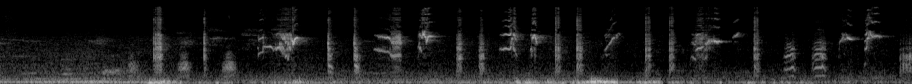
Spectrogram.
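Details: A Javan myna, suddenly stressed after hearing another Javan myna, pours out sharp clicks, harsh rasping notes and brief upslurred whistles in irregular bursts, with a low rumble underneath.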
